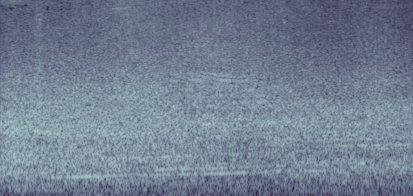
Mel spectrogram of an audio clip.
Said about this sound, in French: Un gros tracteur qui arrive jusqu'à nous.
